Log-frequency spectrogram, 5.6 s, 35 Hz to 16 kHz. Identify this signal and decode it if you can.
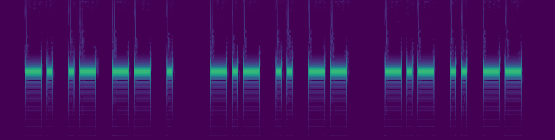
Morse code, heard as a keyed tone, about 22 wpm, 700 Hz. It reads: NAME KIM KIM
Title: K1USN SST QSO Practice 22wpm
